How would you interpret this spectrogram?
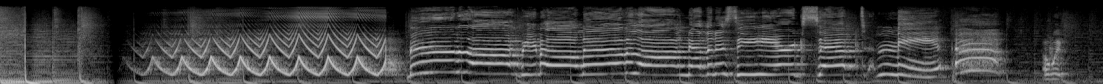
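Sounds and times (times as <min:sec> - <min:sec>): electronic yelp siren: 0:01.2 - 0:04.1.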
